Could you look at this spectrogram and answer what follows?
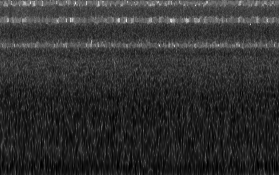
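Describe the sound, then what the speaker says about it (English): Water in a natural stream near Cleveland Dam in West Vancouver rushes and hisses in a steady, unbroken wash at moderate distance, with no voices. "sharing it with such beautiful sound of water in the nature"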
